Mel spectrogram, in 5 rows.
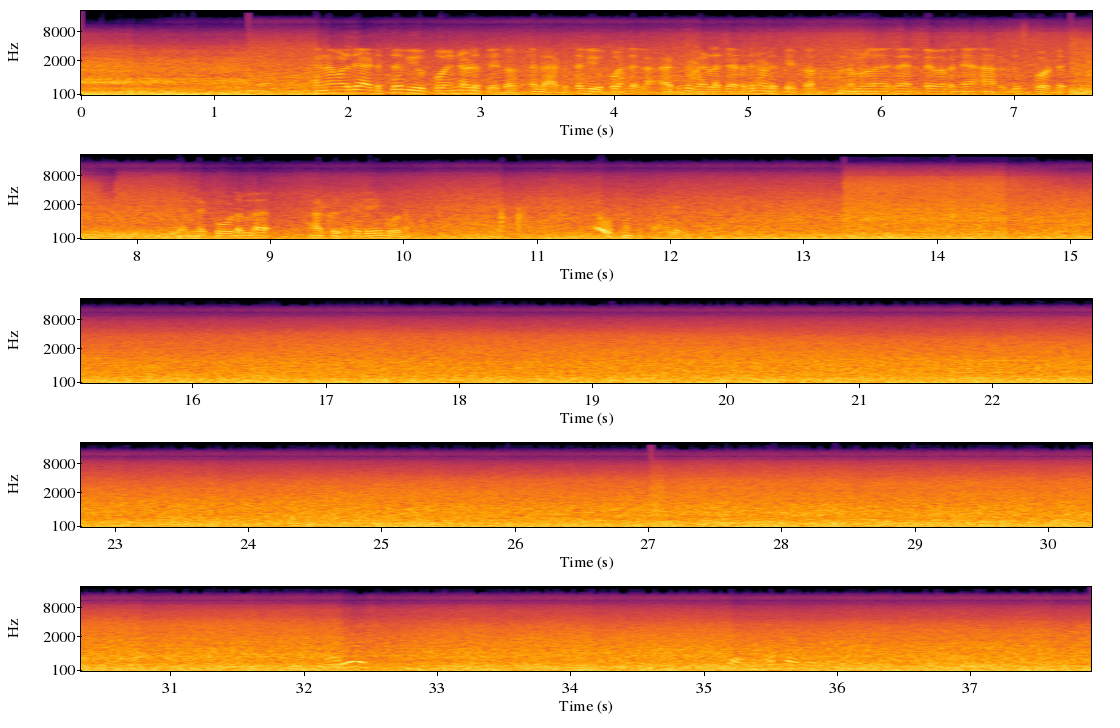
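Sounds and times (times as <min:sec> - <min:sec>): waterfall rushing: 0:01.2 - 0:37.9
brief bright hiss: 0:13.3 - 0:14.9.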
